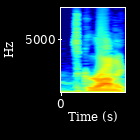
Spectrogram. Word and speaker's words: Skowronek: Ben Skorank. Skowronek? I know how to say it. Skoranek.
